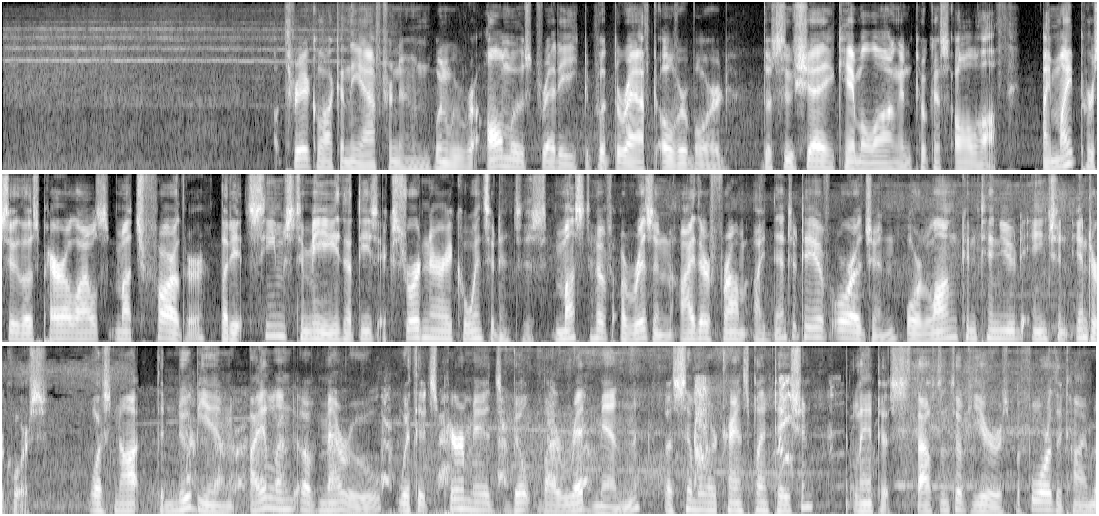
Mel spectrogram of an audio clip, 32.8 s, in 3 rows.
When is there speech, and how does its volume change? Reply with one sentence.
You can hear the speech from 2.7 to 32.8 s, at a steady volume.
